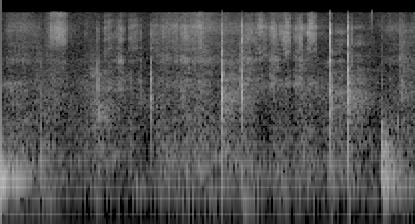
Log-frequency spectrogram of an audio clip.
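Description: Chalk writing on a blackboard: faint scraping of the chalk with a scatter of sharp taps as the letters are formed.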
